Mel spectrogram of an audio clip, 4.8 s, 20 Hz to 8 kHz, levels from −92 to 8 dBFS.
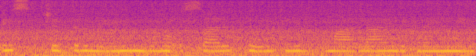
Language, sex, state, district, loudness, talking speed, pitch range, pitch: Hindi, female, Uttar Pradesh, Hamirpur, -14 LUFS, 140 wpm, 205-210 Hz, 210 Hz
